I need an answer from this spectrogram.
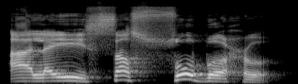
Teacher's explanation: in Sod, the tip of the tongue is touching at the back side of the lower front teeth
